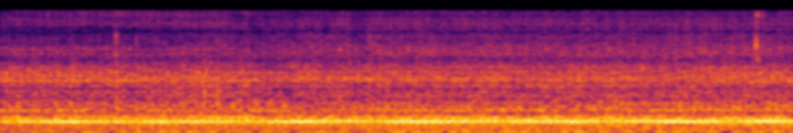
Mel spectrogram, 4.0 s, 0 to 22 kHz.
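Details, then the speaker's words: Small PPM motor with a clear SLA resin 3D-printed rotor, run at 10 volts: steady even hum with a clean mid-pitched tone, no knocks, rubs or wobble; running true with good output. "so I have it at 10 volts now oh it's running so so beautifully true and I'm getting really good output"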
